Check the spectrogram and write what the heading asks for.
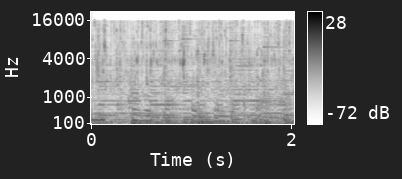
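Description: Background music over water running and splashing onto potatoes being washed in a steel bowl.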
